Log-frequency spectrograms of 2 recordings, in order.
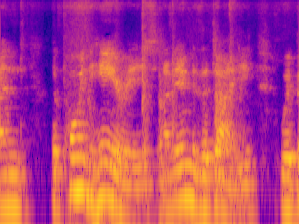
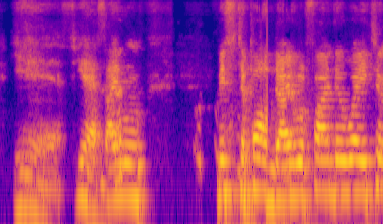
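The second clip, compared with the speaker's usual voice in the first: scheming, evil supervillain voice; 4 semitones higher than usual. Imagining a cat plotting a death: evil mastermind voice. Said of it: "sort of like the evil mastermind thing".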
